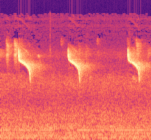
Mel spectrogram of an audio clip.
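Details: Hill prinia nestling, fed a gecko and a grasshopper by its parent and left close to death. Three piercing, sharply falling whistled squeals come about one per second over a quiet background.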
